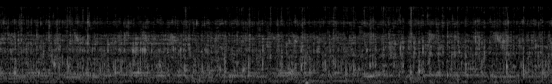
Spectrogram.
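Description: Water gushes and flows steadily to trees, a constant splashing rush that holds at the same level throughout.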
